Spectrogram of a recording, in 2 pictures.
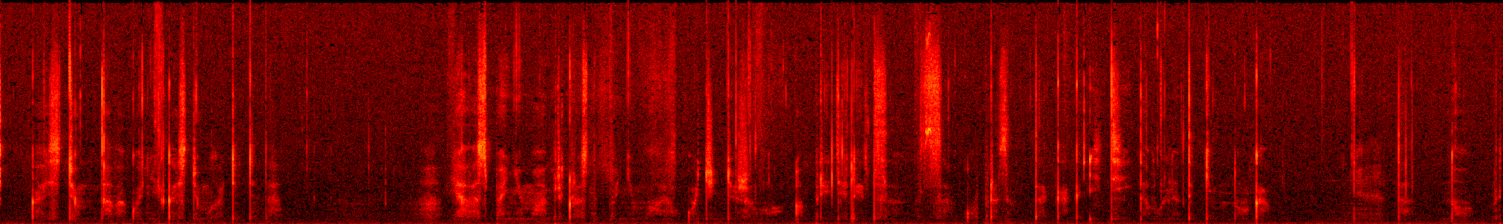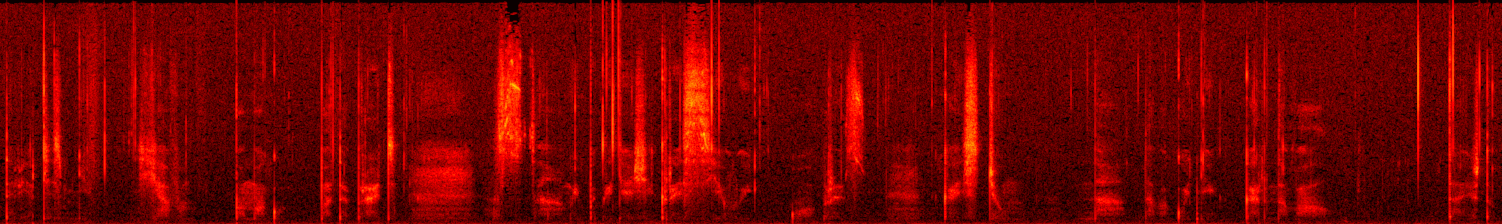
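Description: A woman whispering close to the microphone, a soft breathy whisper broken by many small clicks.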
